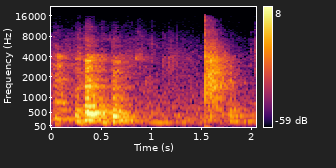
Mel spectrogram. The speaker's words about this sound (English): Don't slow clap.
